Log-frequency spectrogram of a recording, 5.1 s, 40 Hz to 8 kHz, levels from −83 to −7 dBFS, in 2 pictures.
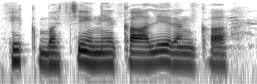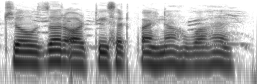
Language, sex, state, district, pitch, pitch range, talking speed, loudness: Hindi, male, Jharkhand, Deoghar, 145 Hz, 140-160 Hz, 150 wpm, -19 LUFS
